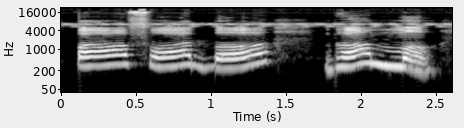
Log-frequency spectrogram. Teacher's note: प जो है वो भी ओष्ठ है, प फ ब भ म, ये जो 5 वर्ण है ये ओष्ठ ध्वनि के अंतर्गत आते हैं।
